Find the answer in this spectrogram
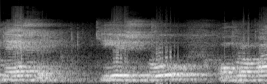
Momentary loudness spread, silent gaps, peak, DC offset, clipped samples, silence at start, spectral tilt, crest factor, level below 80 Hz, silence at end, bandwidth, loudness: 11 LU; none; 0 dBFS; under 0.1%; 1%; 0 s; -4.5 dB/octave; 8 dB; -44 dBFS; 0 s; 11.5 kHz; -9 LUFS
